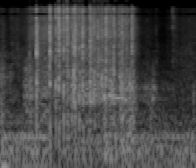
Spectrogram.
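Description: Wooden slat blinds being raised, the slats clattering against each other in a fast run of clicks that lasts just over a second.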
